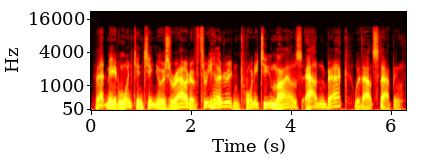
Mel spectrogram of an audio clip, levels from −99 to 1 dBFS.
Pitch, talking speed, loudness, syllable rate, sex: 115 Hz, 160 wpm, -20 LUFS, 4.4 syllables/s, male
